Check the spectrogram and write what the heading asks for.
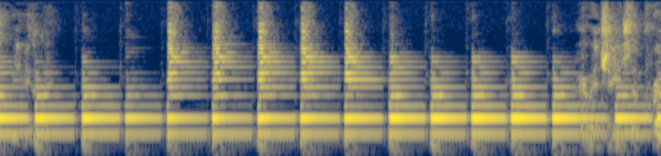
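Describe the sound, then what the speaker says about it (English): Guitar string repeatedly plucked while fretted away from the fret toward the nut: a steady series of about a dozen evenly spaced notes at the same pitch, close and clear, with a scratchy buzz toward the end and no talk. "you'll hear the string start to buzz immediately."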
